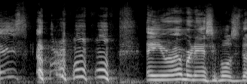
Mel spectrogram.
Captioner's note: laugh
